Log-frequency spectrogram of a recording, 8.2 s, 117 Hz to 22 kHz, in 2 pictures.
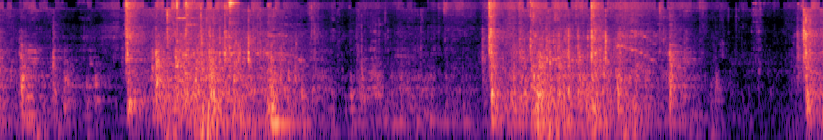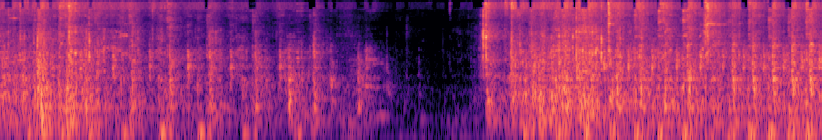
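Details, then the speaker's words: Troy-Bilt TB110 push mower (MTD), oil in air filter after tipping, started with carb cleaner: single-cylinder engine surging and sagging, nearly stalling, smoking while burning off excess oil; expected to clear. "so after we run it here for just another minute that'll clear up and it'll stop smoking"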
